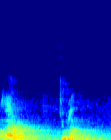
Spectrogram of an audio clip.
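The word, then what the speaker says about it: أَرْجُلَكُمْ: Hanya beda membaca harkat. Ada arjulakum. Ada arjulikum. Yang membaca arjulakum itu kalau wudu membasuh kaki. Wabsahu biruusikum wa arjul. Tapi kalau yang membacanya wsahu biruusikum waulikum kakinya cukup diusap.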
